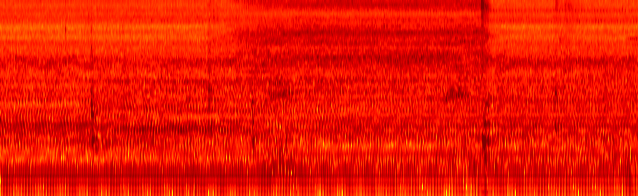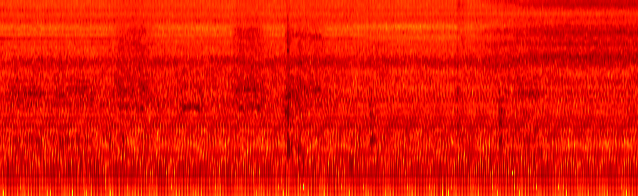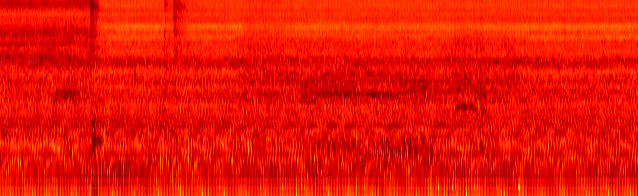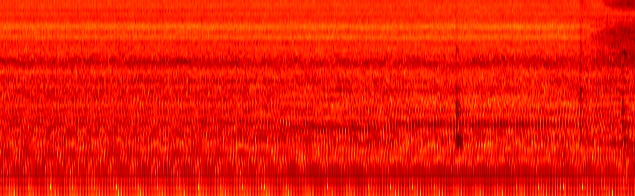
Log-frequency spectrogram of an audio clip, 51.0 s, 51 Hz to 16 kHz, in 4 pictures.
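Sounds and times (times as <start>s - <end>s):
machining center humming: 0.0s - 39.0s.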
